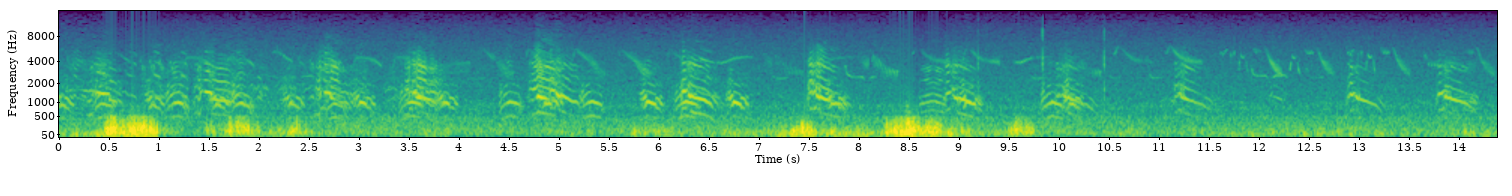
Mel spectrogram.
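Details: Lesser black-backed gull pair beside the breeding colony on Rottumerplaat, Netherlands, early June 2023: series of harsh, laughing, down-slurred calls in bursts, fading toward the end, over gusts of low wind rumble.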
